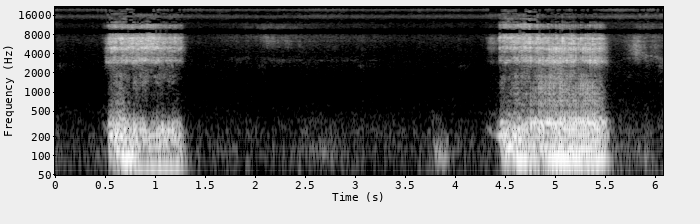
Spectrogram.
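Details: Cane Corso puppy snoring like an old man while asleep after a busy day.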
